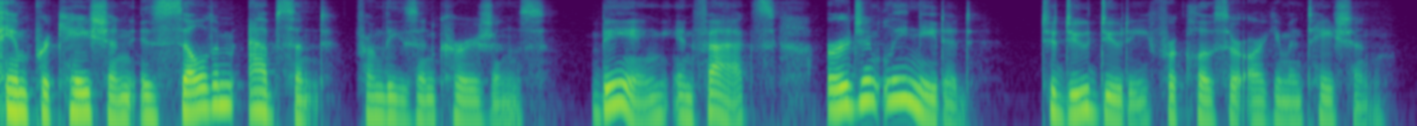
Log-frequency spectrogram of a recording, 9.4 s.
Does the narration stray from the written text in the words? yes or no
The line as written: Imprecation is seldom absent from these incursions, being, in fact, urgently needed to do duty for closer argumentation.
yes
